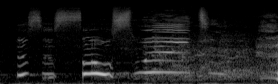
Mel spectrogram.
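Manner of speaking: very high, slow, drawn-out, tearful gushing voice. Retelling the cashier's reaction in Chipotle, imitating a woman crying. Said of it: "she's crying".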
